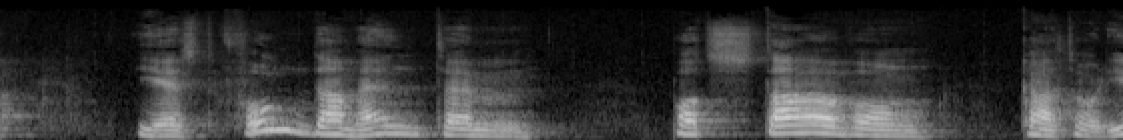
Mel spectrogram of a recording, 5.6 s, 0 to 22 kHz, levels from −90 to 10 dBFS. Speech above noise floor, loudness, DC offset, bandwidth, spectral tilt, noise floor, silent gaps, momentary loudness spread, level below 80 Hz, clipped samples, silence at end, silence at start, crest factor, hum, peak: 41 dB; -21 LUFS; under 0.1%; 12.5 kHz; -6.5 dB/octave; -61 dBFS; none; 14 LU; -72 dBFS; under 0.1%; 0 s; 0 s; 20 dB; none; -2 dBFS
